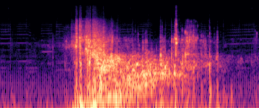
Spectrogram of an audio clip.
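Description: A person jumping into a swimming pool: a sudden loud splash about a second in, then churning water and bubbling that fade over a couple of seconds, with background music underneath.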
